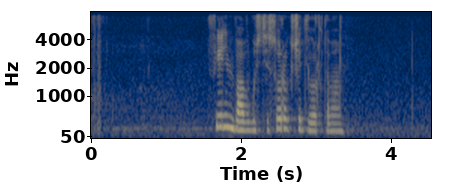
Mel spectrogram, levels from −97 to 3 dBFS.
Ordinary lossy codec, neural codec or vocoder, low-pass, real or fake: none; none; 7.2 kHz; real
